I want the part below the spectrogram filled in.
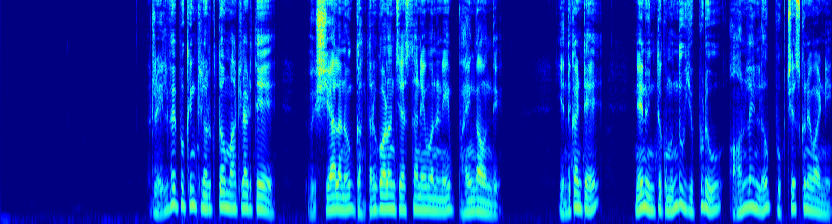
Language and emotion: Telugu, fearful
